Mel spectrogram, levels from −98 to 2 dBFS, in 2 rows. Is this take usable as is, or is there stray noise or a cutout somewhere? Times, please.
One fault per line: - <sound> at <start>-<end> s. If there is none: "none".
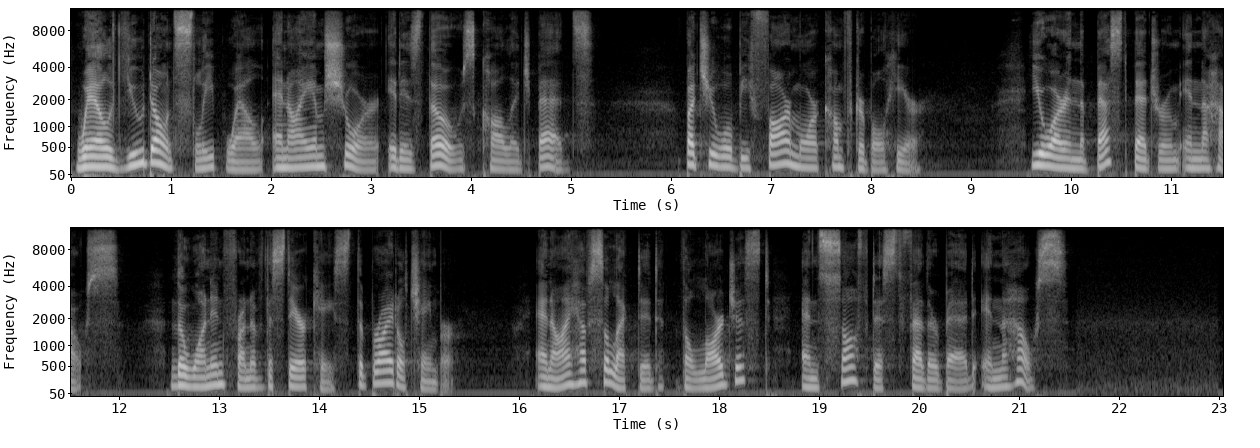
none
